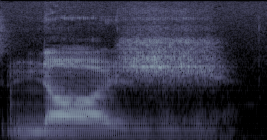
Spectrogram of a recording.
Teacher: where i'm from that s has more of a a z j ish sound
